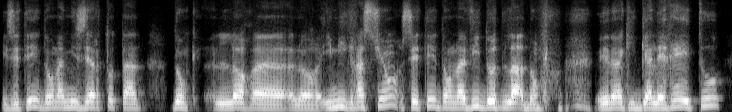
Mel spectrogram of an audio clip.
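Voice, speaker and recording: A man's voice: on the high side, moderate pace, mellow, dry recording. A man from Portugal riffing as a comedian in loose, jokey chat, rambling and dropping into playful mock voices.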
